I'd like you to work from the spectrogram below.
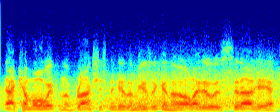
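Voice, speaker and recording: An actor playing a modest, uneasy young boxer, speaking haltingly in colloquial 1960s radio drama style. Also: male voice, fairly low pitch, phone-quality sound, lightly acted. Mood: shy, hesitant. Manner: halting, hesitant, tough-guy colloquial speech. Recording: noisy, thin old radio recording.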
